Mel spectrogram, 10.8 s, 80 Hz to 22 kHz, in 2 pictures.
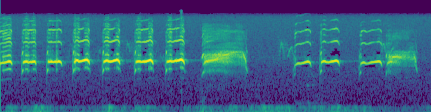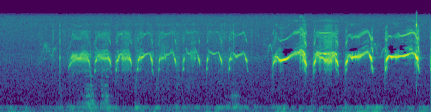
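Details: Ospreys at a nest in Charlo, Montana, on August 19, 2023, in the afternoon: rapid series of sharp, high whistled chirps, repeated in bursts, with some harsher rasping notes and a low rumble of wind behind.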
